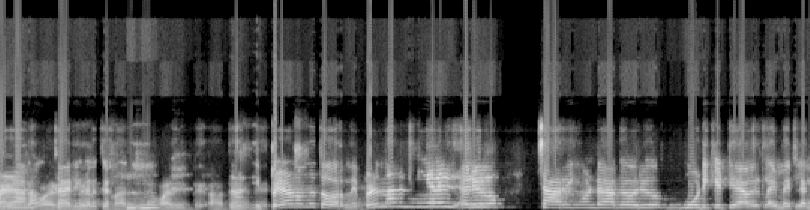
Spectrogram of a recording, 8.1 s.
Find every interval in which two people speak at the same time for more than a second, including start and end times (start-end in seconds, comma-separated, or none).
none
